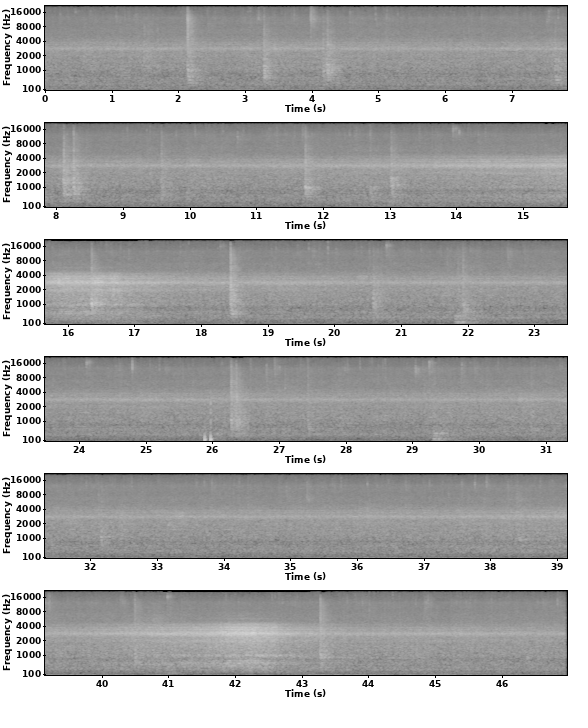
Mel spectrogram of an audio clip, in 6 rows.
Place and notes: corridors, mladinska - intercom, rain, thunder
Slovenija, 11 May 2014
